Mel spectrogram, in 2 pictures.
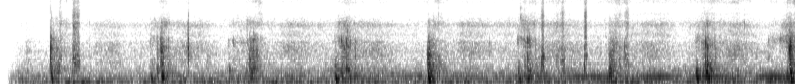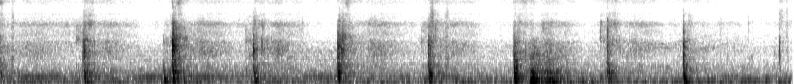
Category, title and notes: Sound effects > Human sounds and actions
Sound of Walking Steps.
